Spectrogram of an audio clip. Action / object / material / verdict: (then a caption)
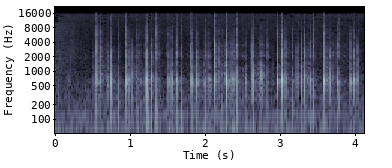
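tap / small rigid cardboard box / cardboard / none. A small, hollow, rigid teal cardboard jewelry gift box in Tiffany style is held in the hands and tapped and scratched with long nails. It makes a quick, irregular run of crisp, dry clicks with a hollow mid tone that stop dead, with light scratchy texture between the taps.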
